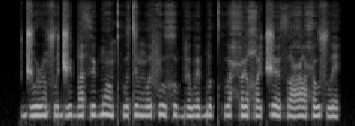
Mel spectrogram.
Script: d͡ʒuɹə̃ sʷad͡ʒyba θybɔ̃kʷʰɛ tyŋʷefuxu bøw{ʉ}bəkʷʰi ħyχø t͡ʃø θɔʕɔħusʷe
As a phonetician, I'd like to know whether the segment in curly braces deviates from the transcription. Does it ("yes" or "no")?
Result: yes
